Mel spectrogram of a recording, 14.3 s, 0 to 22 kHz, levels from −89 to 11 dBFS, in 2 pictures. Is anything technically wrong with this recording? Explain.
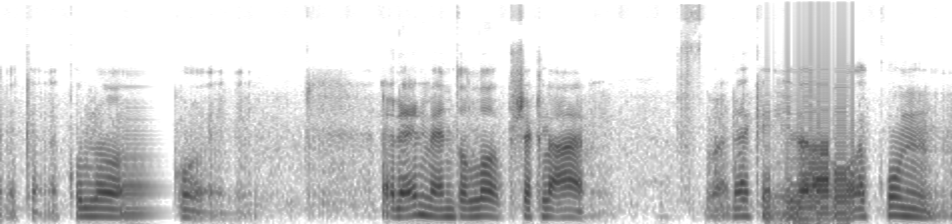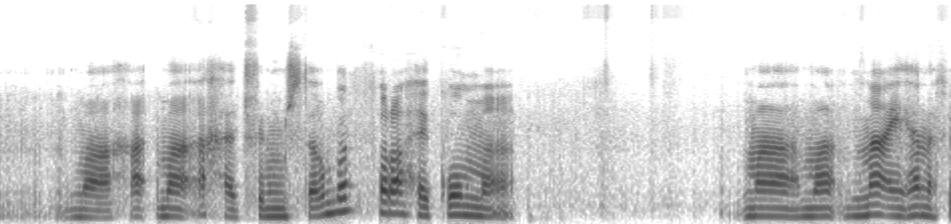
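Yes, two faults in this speech clip. From 0.95 to 1.38 s there's what sounds like a long network dropout: about 340 ms goes missing, and it's papered over with a smeared continuation of the last sound rather than silence. From 5.74 to 6.40 s you get robotic sound, likely from repeated short buffers. Roughly 10 ms chunks loop in place of most of the real audio, imposing a rigid, metallic 100 Hz buzz.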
